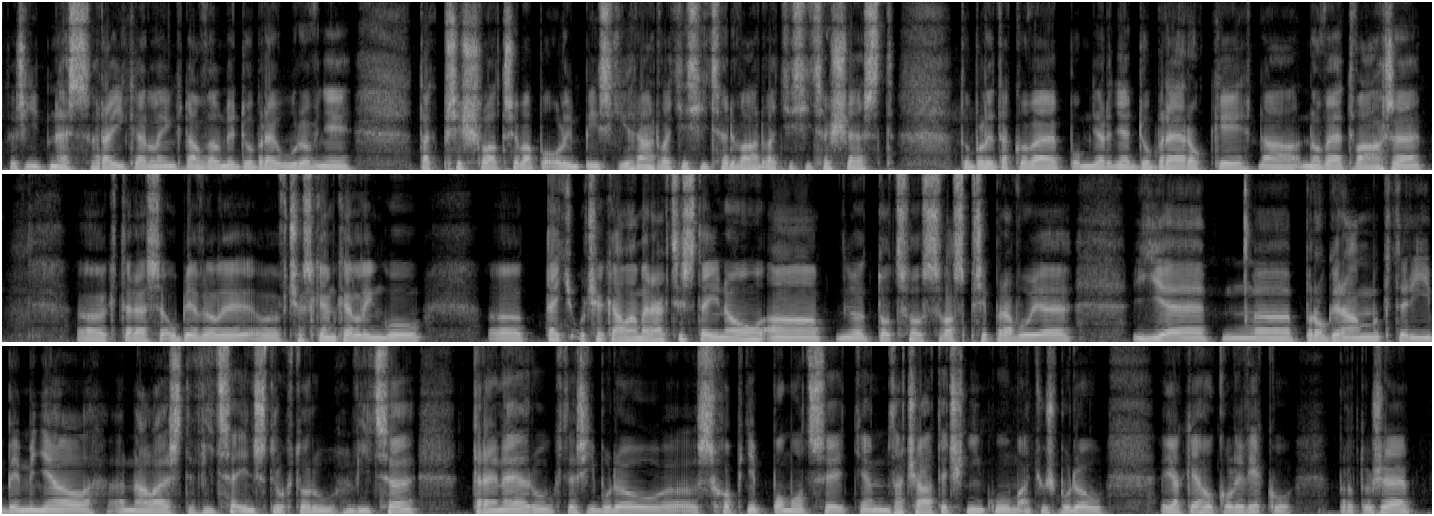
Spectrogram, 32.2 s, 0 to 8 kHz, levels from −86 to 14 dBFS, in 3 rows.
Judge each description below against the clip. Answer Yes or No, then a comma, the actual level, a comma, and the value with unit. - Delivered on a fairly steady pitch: Yes, narrow, 1.6 semitones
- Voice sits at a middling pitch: No, low, 125 Hz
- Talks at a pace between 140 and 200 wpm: No, slow, 115 wpm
